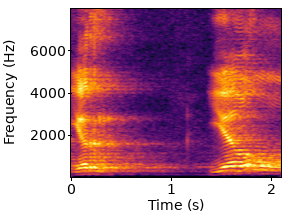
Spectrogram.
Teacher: getaran pada huruf RO di sini tafkhim ditebalkan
